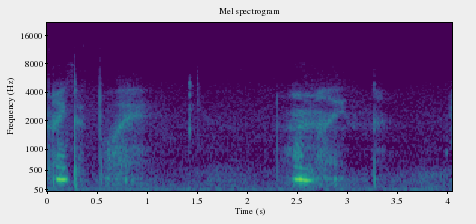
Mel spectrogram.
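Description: A woman whispering close to the microphone: two short whispered phrases about two and a half seconds apart, with quiet in between.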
